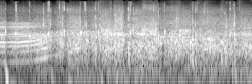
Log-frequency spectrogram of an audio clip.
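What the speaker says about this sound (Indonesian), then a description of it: "Tepuk tangan untuk Kang Maman, Mas Hindu dan Dian dan teman-teman semuanya." A studio audience of university students applauds on a television talk show, a loud continuous wash of clapping with a voice speaking over it.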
